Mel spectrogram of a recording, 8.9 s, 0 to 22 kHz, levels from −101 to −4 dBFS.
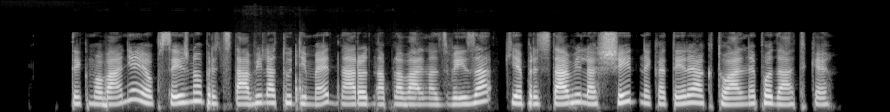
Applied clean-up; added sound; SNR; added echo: neural mask model DeepFilterNet 3.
